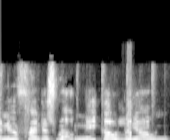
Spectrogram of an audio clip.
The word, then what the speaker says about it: Leone: And we have a new friend as well, Nico Leone. That is correct pronunciation of your name, sir. That's Leone. It's mispronounced Italian. Oh, Leone, Nico Leone.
